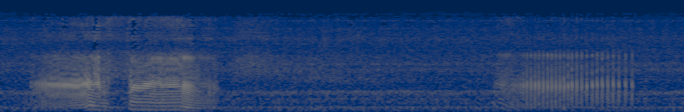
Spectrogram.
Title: The Sweetest Snoring Puppy Ever!!!!!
